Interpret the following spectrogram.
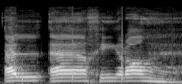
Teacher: ساكن قبلها همزه مفتوحه الخاء مفخمه مرتبه اخيره مرتبه خامسه الاخره الراء مفخمه لانها مفتوحه وقفت على سكون تاء مربوطه وتكون هاء ساكنه مهموسه من اقصى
